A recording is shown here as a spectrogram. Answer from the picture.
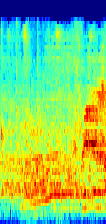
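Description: A voice with one long, rising drawn-out note, then more voice, played from a television broadcast.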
